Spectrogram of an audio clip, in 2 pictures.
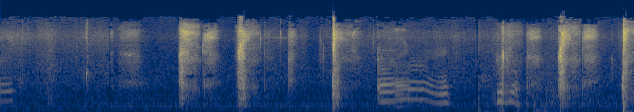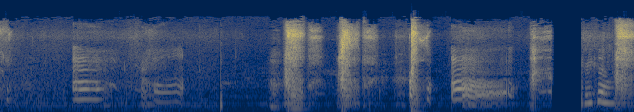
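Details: Compilation of one person's sneezes: a rapid series of short, sharp sneeze-like bursts with brief voiced catches between them, in a small room; sneezing.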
